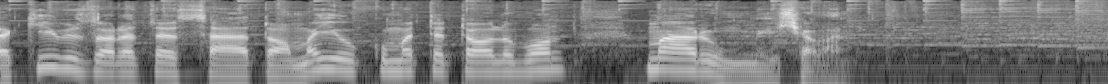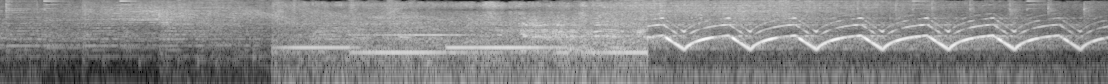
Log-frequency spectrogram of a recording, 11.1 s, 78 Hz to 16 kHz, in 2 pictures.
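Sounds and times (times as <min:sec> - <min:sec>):
speech: 0:00.0 - 0:04.4
ambulance siren at a gathering: 0:06.9 - 0:11.0.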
